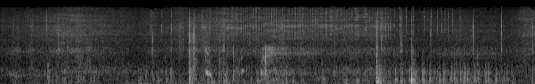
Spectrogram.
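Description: Knocks and rubbing from a person shifting about in an inflatable rubber boat: a few sharp knocks, the loudest two about four seconds in.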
